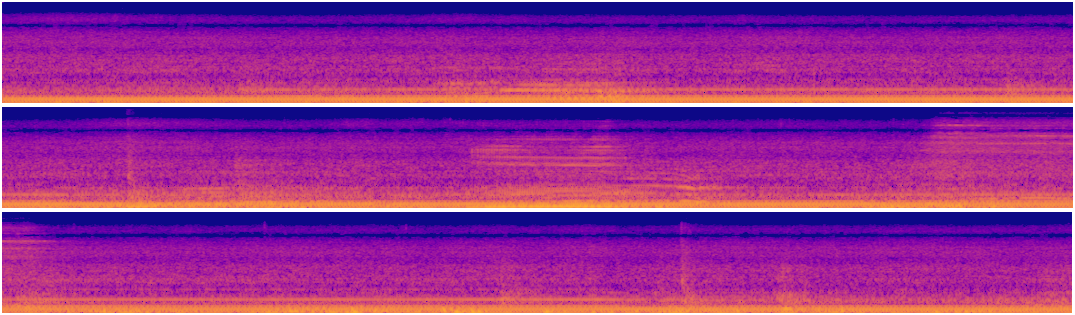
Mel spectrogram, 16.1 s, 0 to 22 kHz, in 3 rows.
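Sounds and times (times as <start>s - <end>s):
low mechanical hum: 0.0s - 16.0s
cow mooing: 6.2s - 9.2s, 10.0s - 11.0s.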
